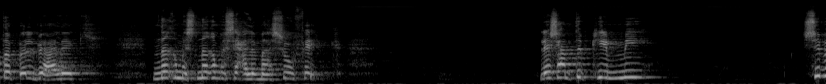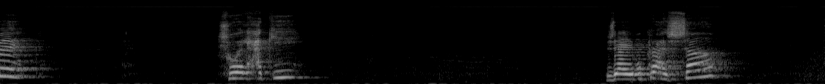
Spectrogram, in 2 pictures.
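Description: A middle-aged woman speaks anxiously into a phone, in bursts with pauses.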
